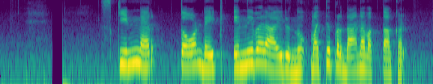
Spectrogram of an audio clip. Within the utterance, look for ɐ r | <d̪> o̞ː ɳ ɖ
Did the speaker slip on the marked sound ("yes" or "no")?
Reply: yes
